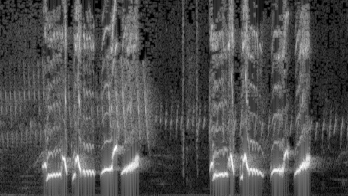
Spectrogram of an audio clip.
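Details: White-rumped shama song used to prompt other shamas to sing: two loud phrases of four or five rich whistled, upslurred notes, separated by a silent gap of under a second.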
